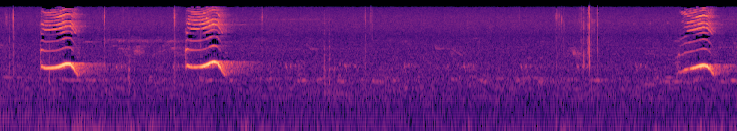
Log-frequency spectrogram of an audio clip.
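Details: Clear whistled calls of an Asian koel, male and female featured: two rising notes close together, a long pause, then a third. Each arches up and falls with a reverberant fade, and faint clicks sound between them.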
